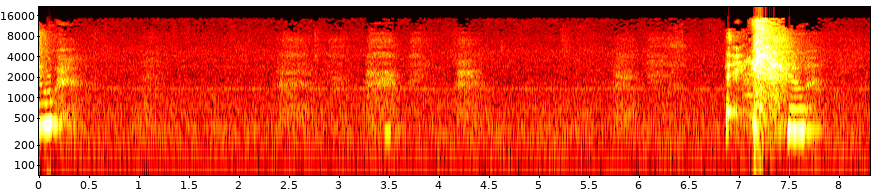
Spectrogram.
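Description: A quiet room, then a sharp, explosive burst of sneezing near the end, consistent with a sneeze attack from a cold.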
